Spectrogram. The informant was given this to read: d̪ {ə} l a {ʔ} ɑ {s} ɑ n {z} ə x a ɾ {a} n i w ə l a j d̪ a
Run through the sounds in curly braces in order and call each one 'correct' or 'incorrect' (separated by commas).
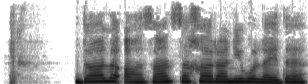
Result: incorrect, correct, incorrect, incorrect, incorrect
